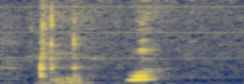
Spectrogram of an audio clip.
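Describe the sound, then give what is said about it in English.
Two quick dog barks in succession, faint, with near silence before and after. “Dogs again. They're never quiet when you need them to be quiet.”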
